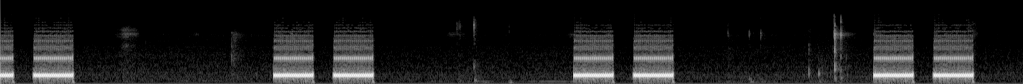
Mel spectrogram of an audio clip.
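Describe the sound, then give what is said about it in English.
Ringback tone of an outgoing phone call: four loud double-burst rings at steady intervals, each pair of short buzzy tones separated by a couple of seconds of near-silence, with no voices. “if he picks up.”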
